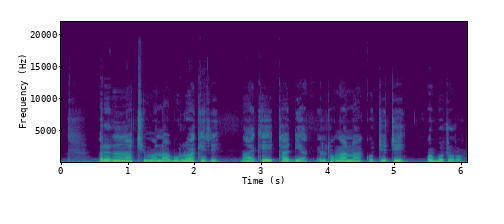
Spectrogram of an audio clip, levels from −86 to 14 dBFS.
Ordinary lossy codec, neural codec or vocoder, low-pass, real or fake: none; vocoder, 44.1 kHz, 128 mel bands every 256 samples, BigVGAN v2; 19.8 kHz; fake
